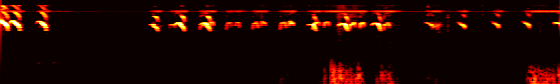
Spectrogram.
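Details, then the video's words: A small red junglefowl chick cries with high, thin, downslurred peeps in irregular bursts, a few each second, with low rumbling thumps in the background. "suab me nyuam qaib qus quaj ສຽງໄກ່ປ່ານ້ອຍ เสียงไก่ป่าตัวเลัก"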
